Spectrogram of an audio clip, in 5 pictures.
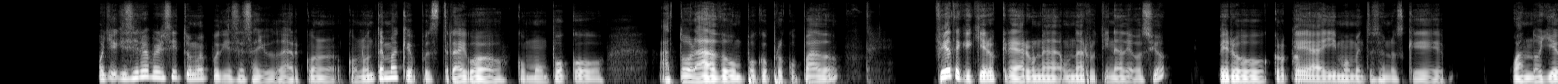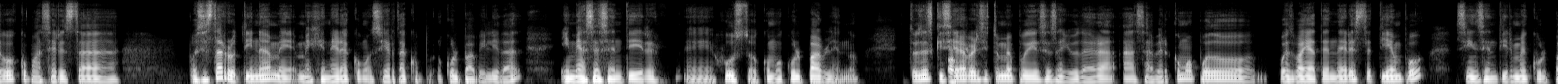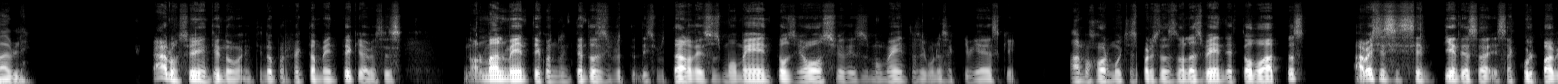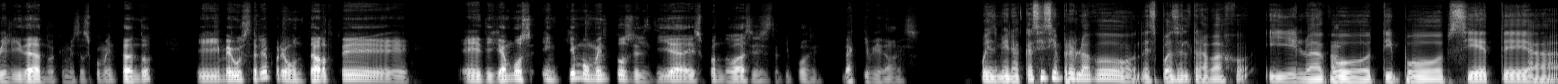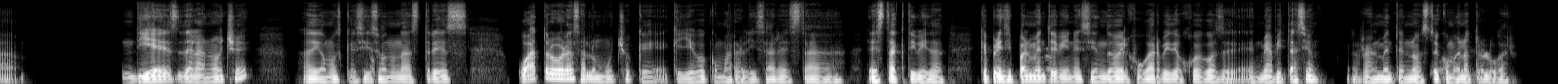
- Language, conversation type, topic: Spanish, advice, Cómo crear una rutina de ocio sin sentirse culpable
- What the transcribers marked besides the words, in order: none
